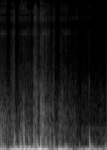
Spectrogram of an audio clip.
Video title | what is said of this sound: The Best Value Hotel in Pattaya, Thailand | you can hear me knocking on it. It's not some kind of cheap wood.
